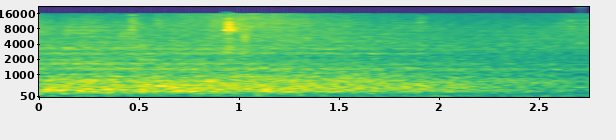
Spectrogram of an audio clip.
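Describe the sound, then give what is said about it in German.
A tram rumbles along its rails with a steady, dense mechanical noise that stays loud throughout, easing off slightly toward the end. No one speaks. “Von da kommt die Straßenbahn.”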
